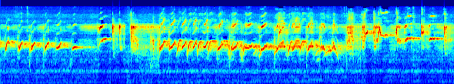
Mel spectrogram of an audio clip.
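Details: Greater green leafbird singing a varied song said to provoke other birds: rapid chattering phrases and sliding whistled notes, dense twittering runs in the middle, over a faint steady background hum.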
